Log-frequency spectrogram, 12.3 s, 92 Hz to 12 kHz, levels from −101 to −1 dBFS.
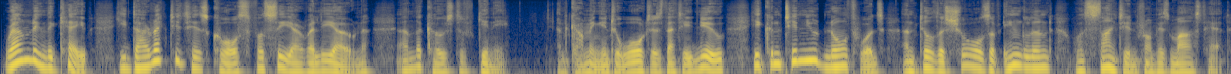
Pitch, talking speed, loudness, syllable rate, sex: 120 Hz, 170 wpm, -20 LUFS, 5.1 syllables/s, male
